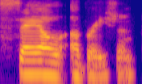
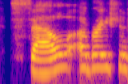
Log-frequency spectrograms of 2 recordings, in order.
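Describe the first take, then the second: First: The first syllable sounds like 'sale'. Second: The first syllable sounds like 'sell'. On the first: The speaker calls it right. "I'm trying to very enunciate the sale part of that" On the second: The speaker calls it wrong. "it's not celebration"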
